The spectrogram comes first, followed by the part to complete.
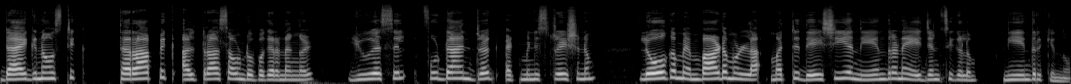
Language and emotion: Malayalam, neutral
